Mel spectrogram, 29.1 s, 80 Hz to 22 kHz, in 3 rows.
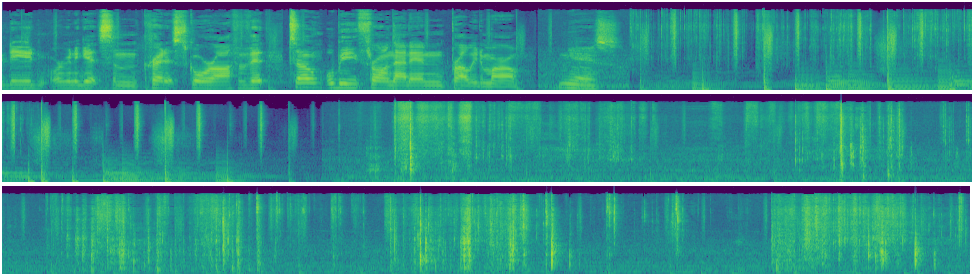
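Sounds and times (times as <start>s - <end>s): packaging rustling and crinkling: 6.3s - 9.9s, 13.5s - 16.3s, 17.2s - 26.3s, 27.1s - 29.0s.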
